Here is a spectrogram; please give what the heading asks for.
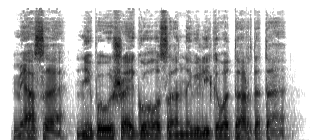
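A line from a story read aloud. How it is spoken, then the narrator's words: Barking from humiliated position. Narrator (Russian): Из своего униженного положения ухитрился рявкнуть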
